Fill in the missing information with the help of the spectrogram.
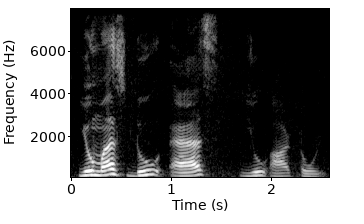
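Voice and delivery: very slow, loud example read; slow deliberate dictation. Shown as a demonstration. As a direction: spell it out slowly for the class. Teacher reads example sentence.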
